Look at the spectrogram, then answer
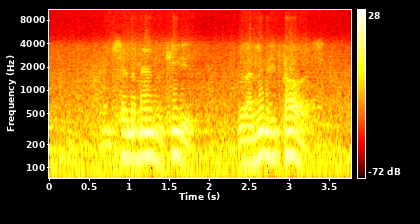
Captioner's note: none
